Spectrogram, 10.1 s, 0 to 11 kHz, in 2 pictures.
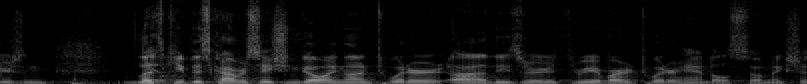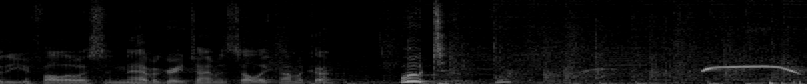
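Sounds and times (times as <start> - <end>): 
speech: 0.0 - 8.5
audience member whistling at a comic convention panel: 8.7 - 10.0.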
